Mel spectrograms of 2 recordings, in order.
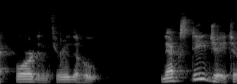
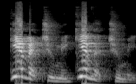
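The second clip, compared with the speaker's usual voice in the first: loud, high, greedy demand; 5 semitones higher, 15 dB louder, faster than usual. A narrator's reading. Bully Terrence demanding the promised thing from Louis. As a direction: insist like a spoiled kid. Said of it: "Terrence demanded".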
